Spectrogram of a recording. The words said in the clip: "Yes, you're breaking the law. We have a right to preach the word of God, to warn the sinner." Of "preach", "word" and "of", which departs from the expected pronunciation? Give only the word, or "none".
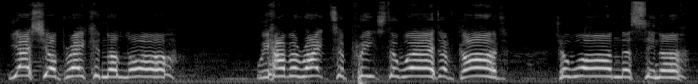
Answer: none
